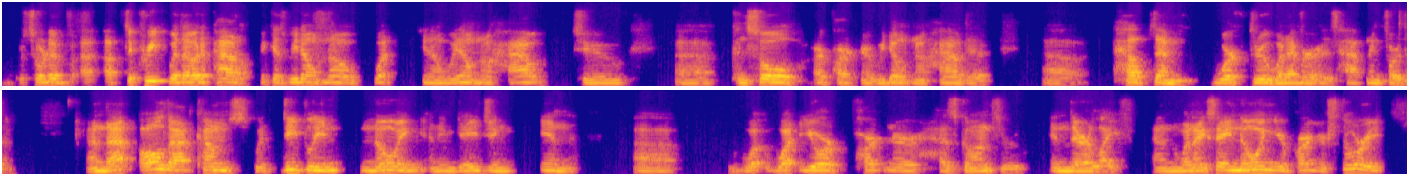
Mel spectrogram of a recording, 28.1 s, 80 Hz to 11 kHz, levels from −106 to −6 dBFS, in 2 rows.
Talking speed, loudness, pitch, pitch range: 145 wpm, -23 LUFS, 115 Hz, 110-125 Hz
